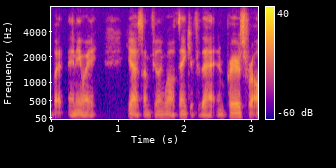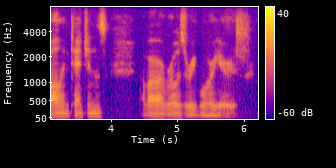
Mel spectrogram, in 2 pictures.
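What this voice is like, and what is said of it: Voice deeper than normal, unwell. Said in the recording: “I may not sound normal. My voice is a little bit deeper right now.”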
